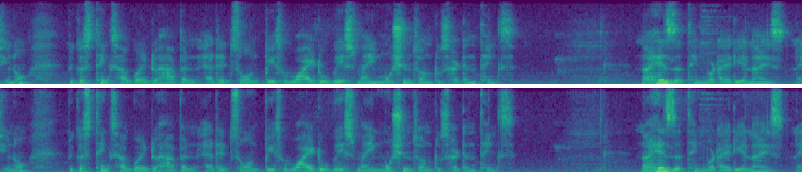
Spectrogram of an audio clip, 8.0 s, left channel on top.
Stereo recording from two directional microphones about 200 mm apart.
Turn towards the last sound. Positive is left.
turn(degrees=-50)  # may be behind; listen again after turning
